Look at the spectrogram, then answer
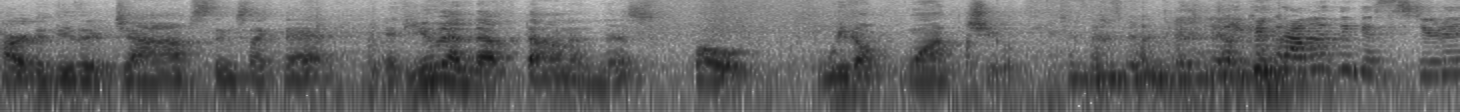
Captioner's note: laughter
